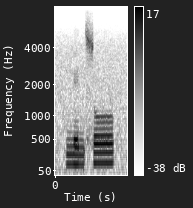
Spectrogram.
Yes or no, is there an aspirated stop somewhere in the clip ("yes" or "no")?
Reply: no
